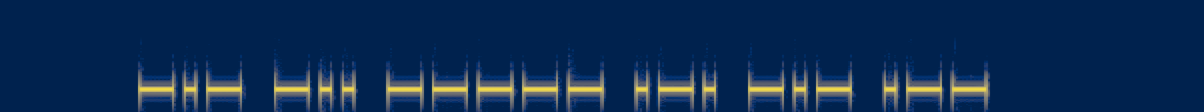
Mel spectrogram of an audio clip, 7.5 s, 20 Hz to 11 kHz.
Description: Morse code, heard as a keyed tone, about 17 wpm, 700 Hz. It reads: KD0RKW
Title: USA Call Signs - 6 Characters - Repeated 3x - 17wpm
